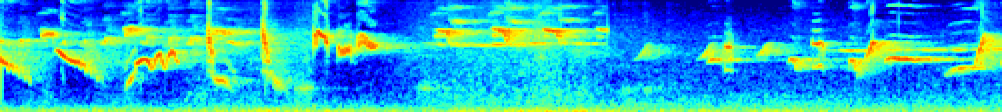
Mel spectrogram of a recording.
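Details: A White-rumped shama sings to provoke aggression, giving swooping whistles and chattering notes followed by short, even high whistles.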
